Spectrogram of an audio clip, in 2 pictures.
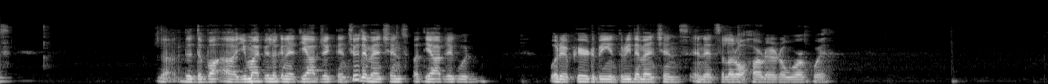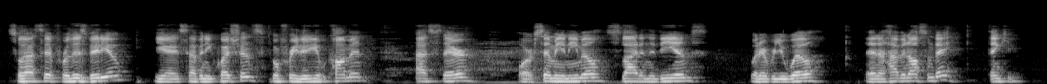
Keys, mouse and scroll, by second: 3.9 KP_3, 4.2 KP_1, 5.2 KP_7, 5.9 KP_8, 13.2 KP_1, 18.8 scroll down 1, 19.1 middle click.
